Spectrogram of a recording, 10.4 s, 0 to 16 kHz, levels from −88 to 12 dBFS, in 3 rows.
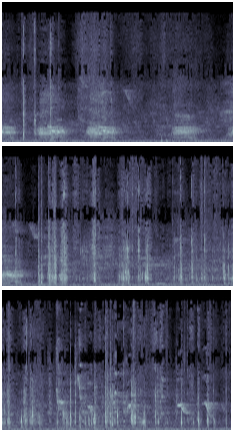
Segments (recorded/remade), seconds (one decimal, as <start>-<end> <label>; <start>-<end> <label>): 0.0-10.4 recorded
